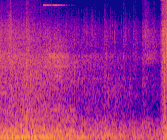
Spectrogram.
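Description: A Confringo fire-blast spell cast in Hogwarts Legacy: a broad, booming burst with a rumbling low tail that fades over a few seconds, followed by a sharper bright impact near the end, with no talking.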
